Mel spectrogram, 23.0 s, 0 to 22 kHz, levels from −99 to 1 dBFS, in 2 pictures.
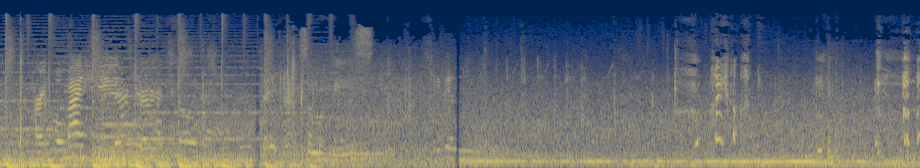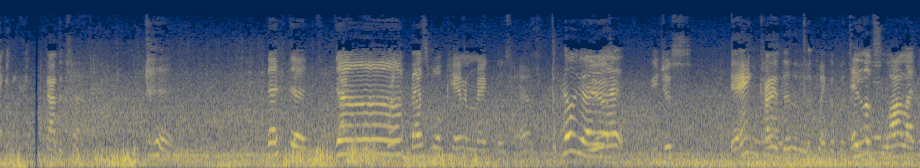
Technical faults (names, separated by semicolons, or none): none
